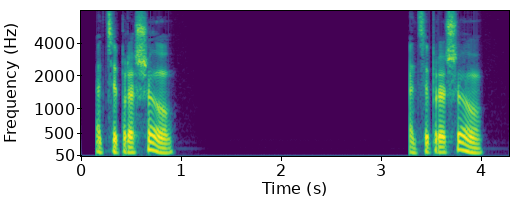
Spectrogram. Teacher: Note the rolling R sound in the middle of the word.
